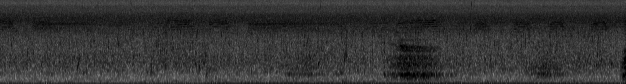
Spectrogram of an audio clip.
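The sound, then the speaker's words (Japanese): Steady fizzing and crackling like tiny bubbles popping from a carbonated cotton swab inserted in the ear during ear cleaning, with a brief soft rustle partway through; no talking. “とした感触と炭酸の音、気持ちいいですよね”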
